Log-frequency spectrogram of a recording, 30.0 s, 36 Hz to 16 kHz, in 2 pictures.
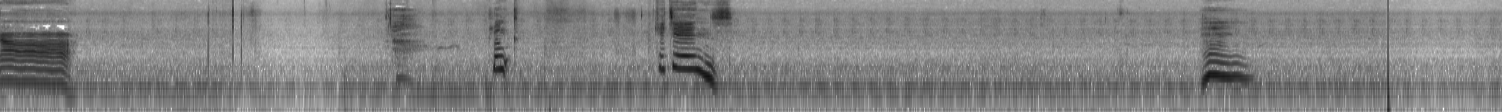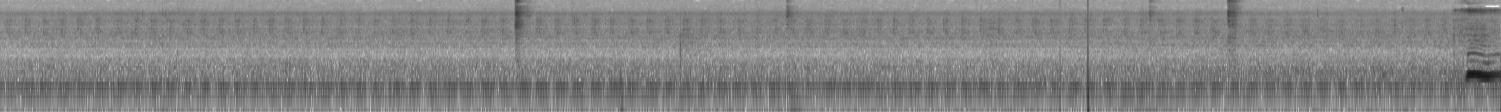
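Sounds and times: steady low pulsing hum: 0.0 - 15.0.

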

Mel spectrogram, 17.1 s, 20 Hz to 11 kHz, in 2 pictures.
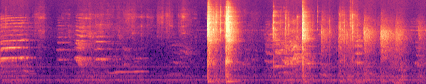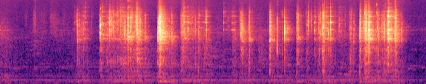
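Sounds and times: pencils clattering on steel plate: 1.6 - 8.0, 10.0 - 16.7.

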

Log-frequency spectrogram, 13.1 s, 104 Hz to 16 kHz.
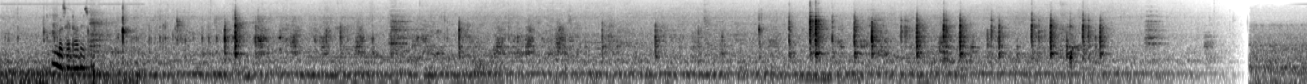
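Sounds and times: wooden spatula clicking in metal pan: 6.0 - 11.2.

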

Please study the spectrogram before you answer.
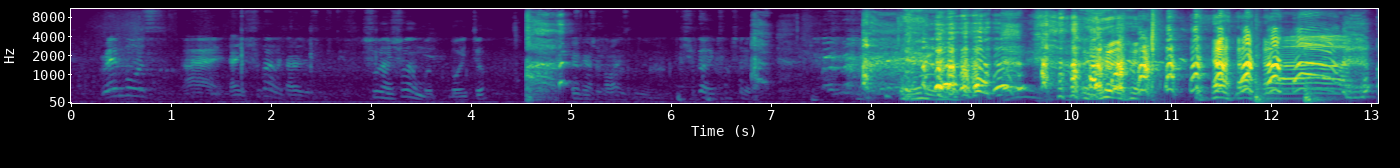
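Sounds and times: men laughing: 7.5 - 13.0.

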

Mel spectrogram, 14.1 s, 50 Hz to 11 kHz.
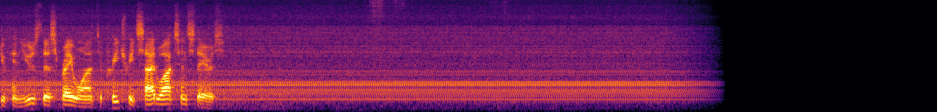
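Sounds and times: electric pump humming: 0.0 - 10.9
spray wand hissing: 3.0 - 10.2.

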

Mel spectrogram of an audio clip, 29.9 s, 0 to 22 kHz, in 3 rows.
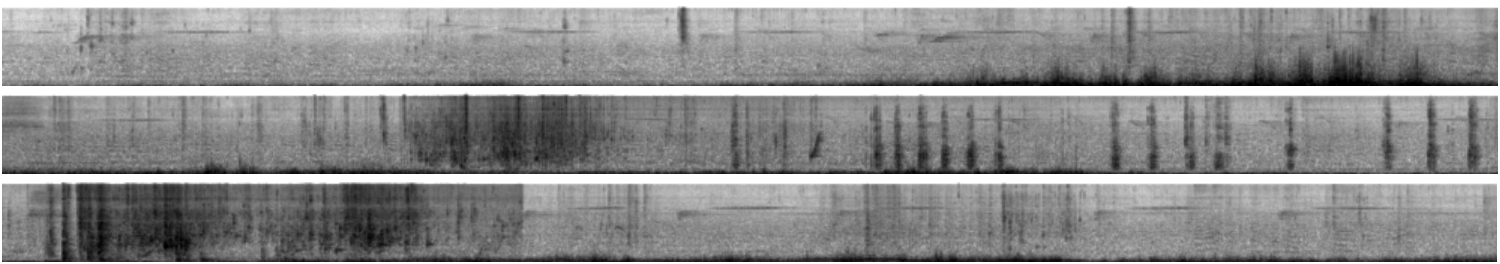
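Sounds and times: wind on microphone: 2.6 - 3.6, 4.8 - 18.6, 21.0 - 29.9
water splashing: 12.5 - 15.5, 20.2 - 23.4.

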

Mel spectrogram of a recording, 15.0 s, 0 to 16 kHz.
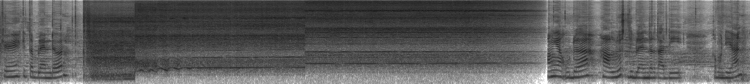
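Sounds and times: blender motor whirring: 1.7 - 11.0.

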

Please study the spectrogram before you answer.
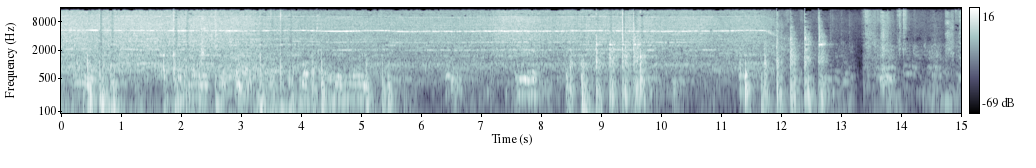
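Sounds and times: hammer striking steel chisel: 3.2 - 5.6, 8.4 - 9.8.

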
